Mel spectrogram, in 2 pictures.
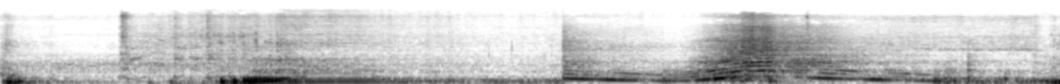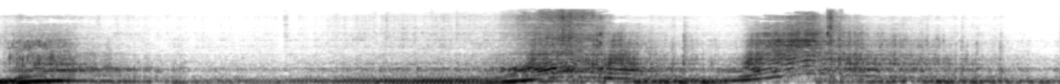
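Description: A sports car engine revs loudly in sharp, repeated bursts.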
